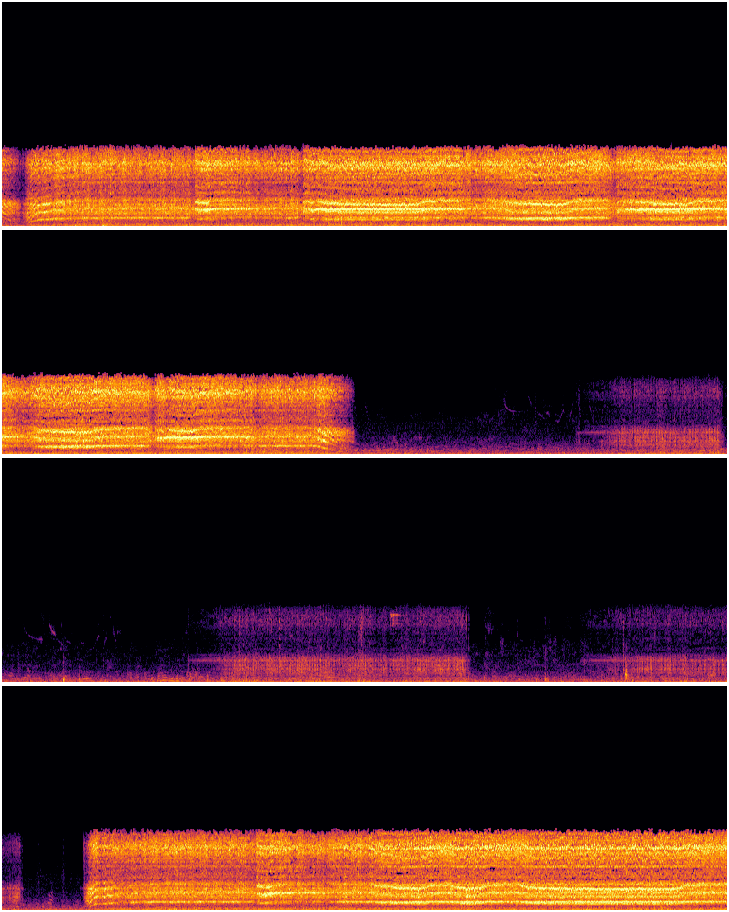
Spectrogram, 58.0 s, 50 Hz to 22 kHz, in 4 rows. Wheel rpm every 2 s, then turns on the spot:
120, 230, 230, 220, 230, 220, 220, 230, 220, 220, 140, 0, 0, 10, 10, 0, 0, 20, 20, 10, 0, 20, 40, 230, 230, 230, 220, 220, 220.
28-30 34-40 42-44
